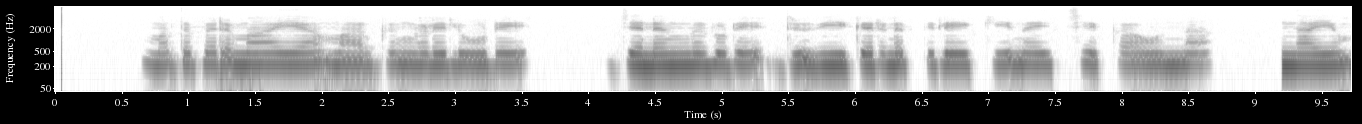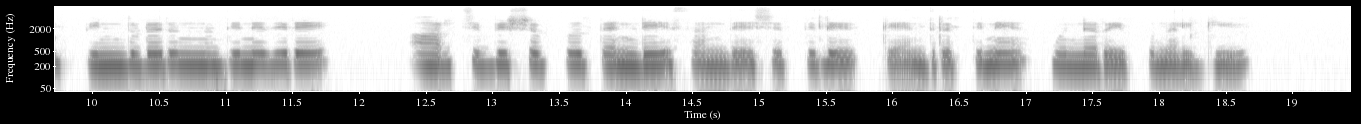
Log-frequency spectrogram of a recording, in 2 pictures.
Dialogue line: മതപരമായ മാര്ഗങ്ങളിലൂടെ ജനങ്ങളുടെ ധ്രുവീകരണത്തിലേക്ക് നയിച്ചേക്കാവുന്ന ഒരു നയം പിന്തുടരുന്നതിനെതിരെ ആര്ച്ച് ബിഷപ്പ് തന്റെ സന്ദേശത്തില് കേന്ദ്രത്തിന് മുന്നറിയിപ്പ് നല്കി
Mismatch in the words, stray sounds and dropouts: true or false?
true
